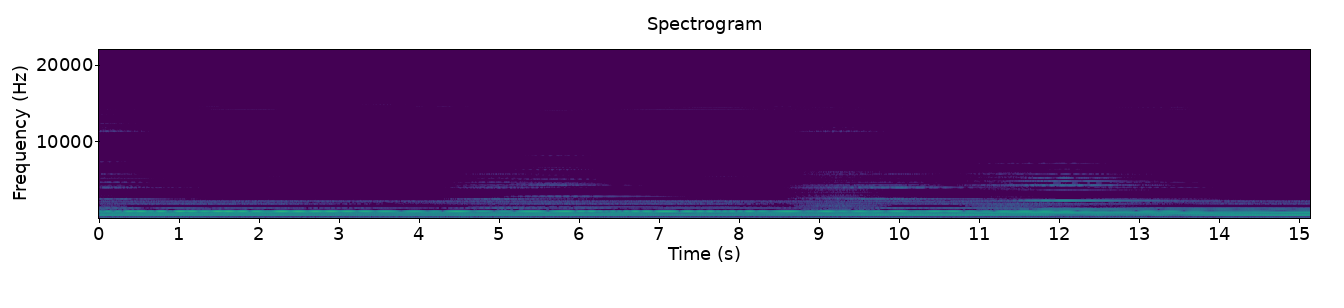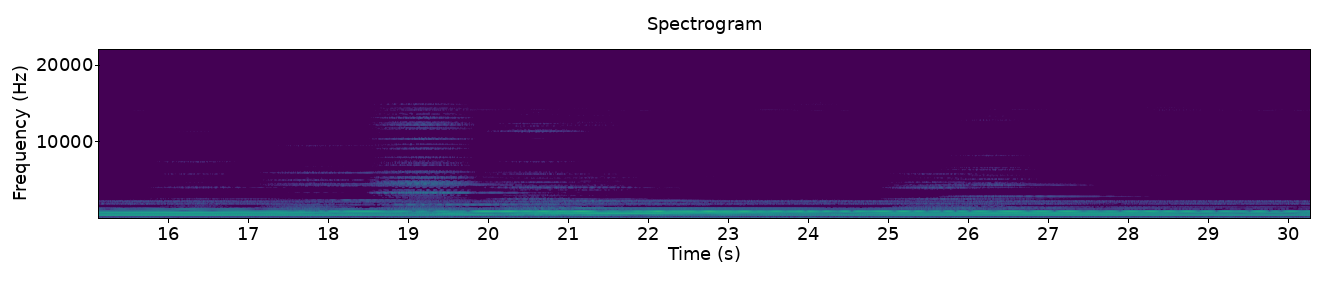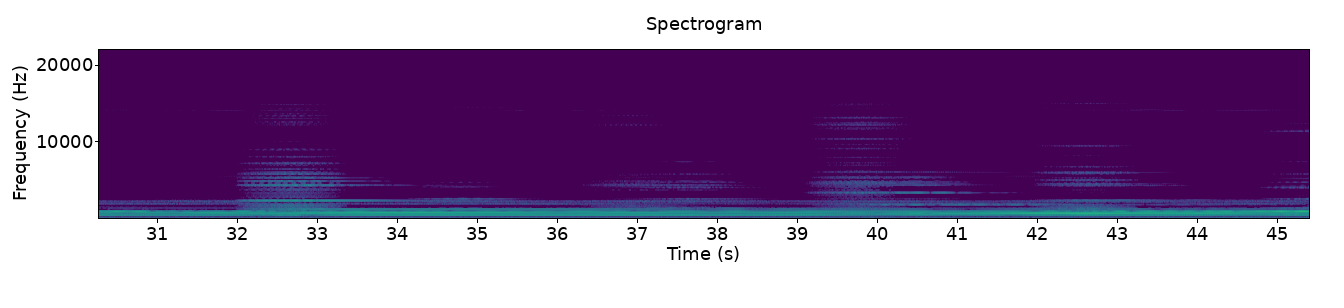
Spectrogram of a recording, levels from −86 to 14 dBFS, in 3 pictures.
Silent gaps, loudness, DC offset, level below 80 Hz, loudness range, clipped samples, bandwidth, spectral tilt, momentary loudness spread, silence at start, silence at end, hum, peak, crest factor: none; -32 LUFS; under 0.1%; -66 dBFS; 5 LU; under 0.1%; 13 kHz; -4.5 dB/octave; 7 LU; 0 s; 0 s; none; -18 dBFS; 14 dB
